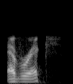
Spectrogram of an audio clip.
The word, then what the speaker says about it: Everycs: Well, Christoph Wilfert, and I'm going to try to say the Everycs with an X sound, even though it's spelled, the company is Everycs. It actually is pronounced as an X, Everycs, correct?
